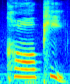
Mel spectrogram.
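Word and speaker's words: 코피: PH pa rin yung basa sa kanya. So ang basa natin dito ay copy. Copy. Copy. Okay kung narinig niyo ba may hangin.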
